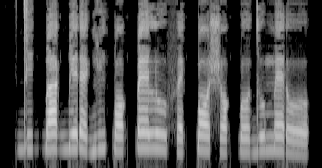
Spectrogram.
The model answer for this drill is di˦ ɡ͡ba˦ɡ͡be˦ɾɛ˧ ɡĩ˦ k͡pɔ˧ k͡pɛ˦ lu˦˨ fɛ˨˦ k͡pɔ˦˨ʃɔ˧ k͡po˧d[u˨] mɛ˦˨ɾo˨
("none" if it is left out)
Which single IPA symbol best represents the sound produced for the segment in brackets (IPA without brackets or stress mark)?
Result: u˦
